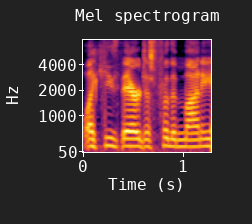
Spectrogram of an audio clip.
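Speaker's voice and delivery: ordinary talk, nothing marked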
